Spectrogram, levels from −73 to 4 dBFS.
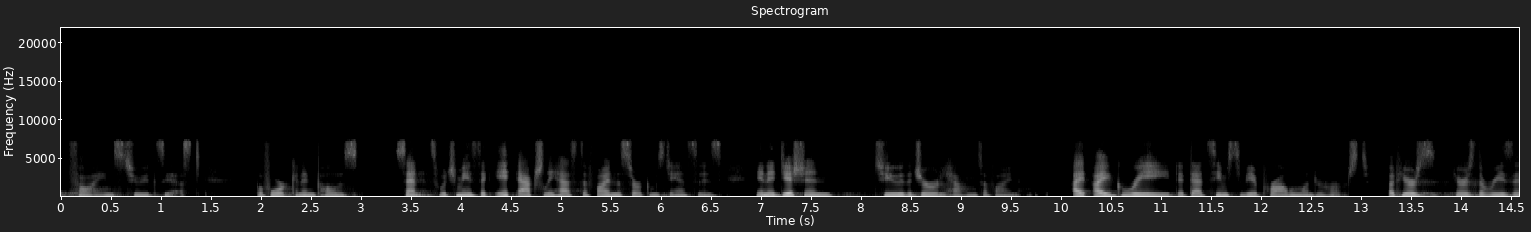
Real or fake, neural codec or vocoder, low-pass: fake; codec, 24 kHz, 0.9 kbps, WavTokenizer, large speech release; 7.2 kHz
